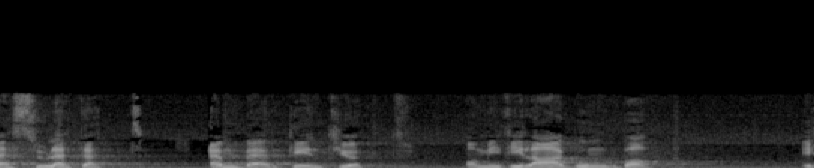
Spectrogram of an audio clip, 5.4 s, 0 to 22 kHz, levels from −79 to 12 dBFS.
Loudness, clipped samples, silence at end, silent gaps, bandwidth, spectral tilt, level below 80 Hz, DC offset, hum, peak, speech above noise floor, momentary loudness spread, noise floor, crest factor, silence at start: -25 LUFS; under 0.1%; 0 s; none; 10.5 kHz; -5 dB/octave; -52 dBFS; under 0.1%; 50 Hz at -50 dBFS; -10 dBFS; 23 dB; 20 LU; -48 dBFS; 18 dB; 0 s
